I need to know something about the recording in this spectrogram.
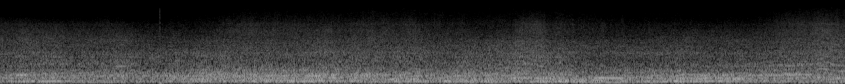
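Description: Several dirt-track modified race cars' V8 engines running at racing speed around the track. The engines blend into a steady drone with several pitches wavering slightly.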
